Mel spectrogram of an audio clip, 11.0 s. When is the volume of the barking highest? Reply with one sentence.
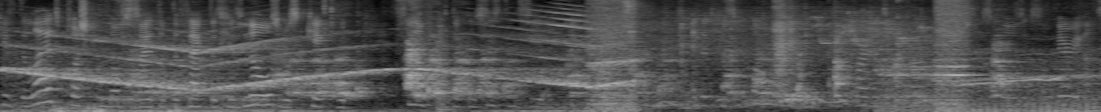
The volume of the barking peaks at 4 seconds.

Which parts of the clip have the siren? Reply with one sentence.
You can hear the siren from 0.0 to 6.4 s and from 8.7 to 10.9 s.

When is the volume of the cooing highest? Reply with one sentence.
The volume of the cooing peaks at 8 seconds.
